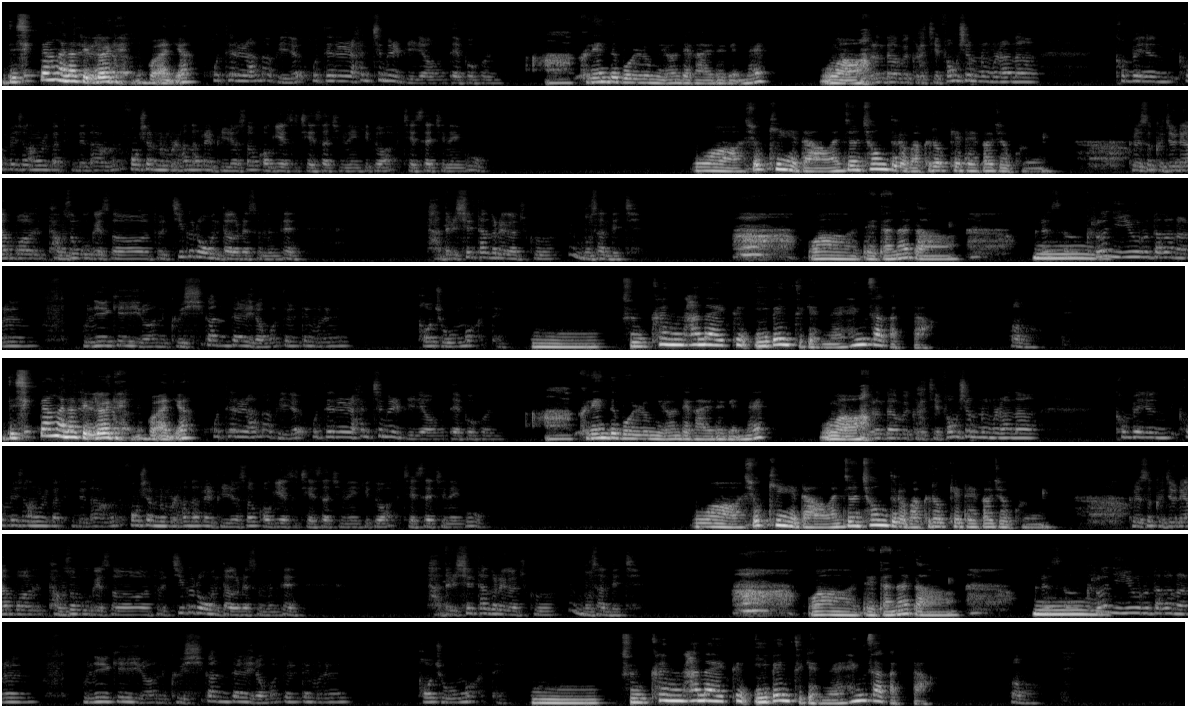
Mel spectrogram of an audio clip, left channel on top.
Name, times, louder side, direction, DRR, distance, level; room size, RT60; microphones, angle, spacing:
voice 1, 0.0-1.9 5.4-7.6 8.2-8.7 18.8-22.4 22.7-23.1 31.0-34.8 40.9-44.8, right 1 dB, 50° right, 0.7 m, -22 dB
voice 2, 0.6-1.3 2.1-5.0 8.3-10.8 11.1-16.7 20.9-21.0 23.1-26.8 28.0-30.1 34.1-39.0 39.7-40.6 45.7-46.0, right 1 dB, 5° left, 1.2 m, -38 dB
3.3 x 2.1 x 3.0 m
head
